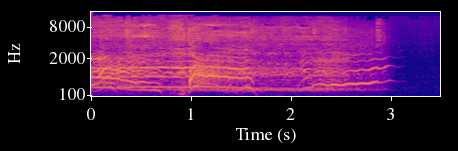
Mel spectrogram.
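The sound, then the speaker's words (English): A person's voice loudly imitates an attacking dog, the one that came flying right up on them in Eagle River, with a sustained snarling howl that wavers in pitch for about three seconds, then cuts off abruptly. “That dog that got me in Eagle River came flying right up on me like”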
